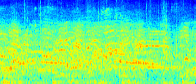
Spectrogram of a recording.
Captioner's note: crowd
